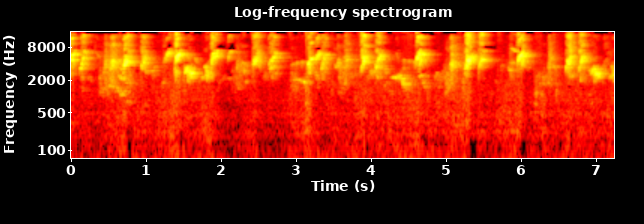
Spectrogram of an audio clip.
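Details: Captive silver-eared mesia with dense, rapid chirping: bright high notes tumbling over one another more than once a second, some dipping lower in pitch, forming a busy twittering chatter.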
